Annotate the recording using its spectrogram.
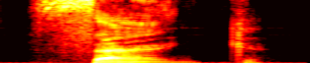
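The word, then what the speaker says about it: cinq: at the end and also this has a nasal sound sank sounds like you're saying the English word s an k six CE CE cease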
